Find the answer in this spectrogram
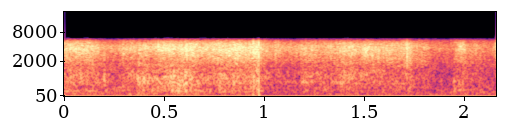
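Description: Plastic bubble wrap crinkling and rustling as it is folded around a small breakable item by hand, with a short knock about a second in.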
